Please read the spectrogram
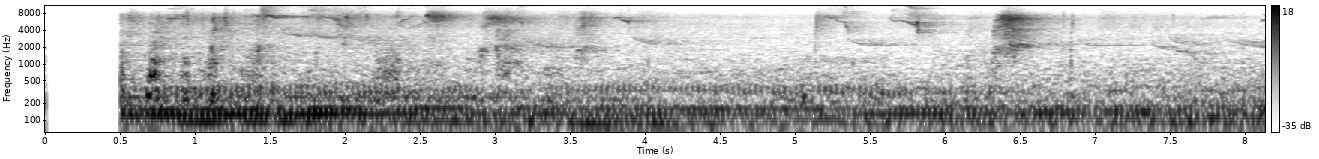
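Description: A string of short, high-pitched chirps and squeaks, most falling in pitch, over a steady low hum. The sound cuts in after about half a second of silence at the start.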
